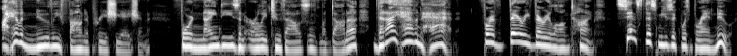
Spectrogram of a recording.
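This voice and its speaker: A man's voice: a little high, sing-song, moderate pace, dark tone, no echo, clean studio sound. A man in his late thirties co-hosting a podcast, chatting casually, swearing freely and restarting his sentences. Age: 30s. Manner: profane, enthusiastic, stammering restarts. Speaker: podcast co-host. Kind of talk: casual chat.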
